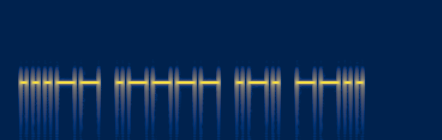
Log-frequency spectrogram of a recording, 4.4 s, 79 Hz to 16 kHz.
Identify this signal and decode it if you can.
Morse code, heard as a keyed tone, about 20 wpm, 700 Hz. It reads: 31RZ
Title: Four Letter-Number Combinations - 20wpm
